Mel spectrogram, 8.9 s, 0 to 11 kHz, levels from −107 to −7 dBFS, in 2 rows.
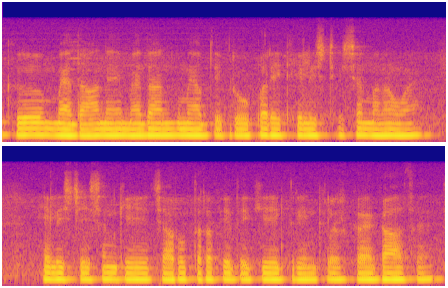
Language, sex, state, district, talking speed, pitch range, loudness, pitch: Hindi, male, Jharkhand, Sahebganj, 180 wpm, 105-110 Hz, -17 LUFS, 110 Hz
